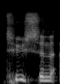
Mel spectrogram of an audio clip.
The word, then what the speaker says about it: Tucson: And Tree Speak, apparently, are from Tucson, Arizona. Have I said that right? Yeah. Tucson. You wouldn't... Tucson, yeah, you wouldn't think they're an Arizona band.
